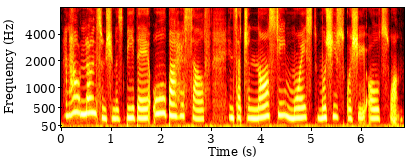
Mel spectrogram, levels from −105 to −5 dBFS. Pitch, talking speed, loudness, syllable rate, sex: 265 Hz, 165 wpm, -15 LUFS, 4.3 syllables/s, female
